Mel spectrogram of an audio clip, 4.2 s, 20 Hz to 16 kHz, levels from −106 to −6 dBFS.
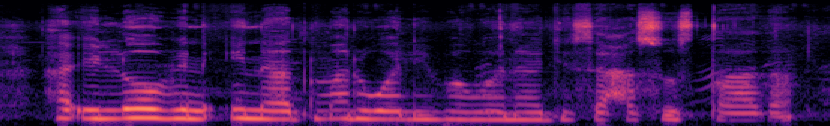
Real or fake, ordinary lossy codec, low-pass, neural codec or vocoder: real; none; 14.4 kHz; none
